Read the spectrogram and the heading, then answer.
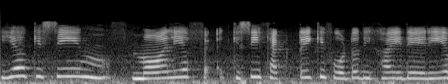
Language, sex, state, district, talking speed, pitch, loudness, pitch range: Hindi, female, Uttar Pradesh, Lucknow, 160 wpm, 300 Hz, -16 LUFS, 280-345 Hz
